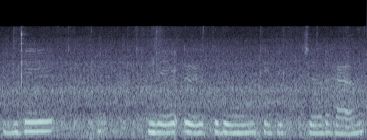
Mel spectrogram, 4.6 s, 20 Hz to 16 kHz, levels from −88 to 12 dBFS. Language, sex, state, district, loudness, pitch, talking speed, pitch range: Hindi, female, Punjab, Pathankot, -15 LUFS, 230 Hz, 90 wpm, 220-235 Hz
